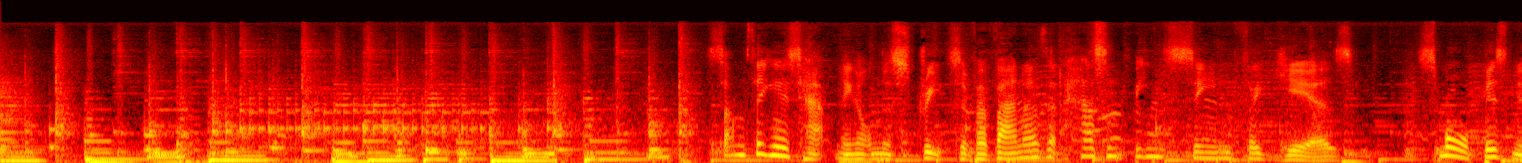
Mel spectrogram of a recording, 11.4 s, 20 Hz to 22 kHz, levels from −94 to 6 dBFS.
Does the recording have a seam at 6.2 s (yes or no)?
yes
